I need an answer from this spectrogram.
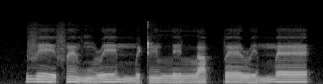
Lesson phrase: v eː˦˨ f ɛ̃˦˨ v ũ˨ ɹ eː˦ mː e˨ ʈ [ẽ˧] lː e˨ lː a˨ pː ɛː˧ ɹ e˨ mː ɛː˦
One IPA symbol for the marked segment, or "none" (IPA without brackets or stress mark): ẽ˧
